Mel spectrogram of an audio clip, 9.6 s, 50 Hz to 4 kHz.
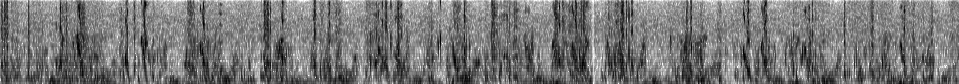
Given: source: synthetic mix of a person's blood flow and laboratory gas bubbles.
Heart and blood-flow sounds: Doppler ultrasound of blood flow; precordium
0.00-0.45 s: bubbles
0.52-1.06 s: bubbles
1.18-1.64 s: bubbles
1.82-2.24 s: bubbles
2.36-2.96 s: bubbles
3.07-3.46 s: bubbles
3.64-4.05 s: bubbles
4.19-4.72 s: bubbles
4.79-5.30 s: bubbles
5.50-5.92 s: bubbles
5.98-6.47 s: bubbles
6.67-7.07 s: bubbles
7.15-7.76 s: bubbles
7.82-8.30 s: bubbles
8.40-8.93 s: bubbles
8.98-9.38 s: bubbles
9.48-9.60 s: bubbles
From the record:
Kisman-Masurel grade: 342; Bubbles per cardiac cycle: rolling drumbeat, 9 or more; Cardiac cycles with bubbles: 100%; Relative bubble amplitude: moderate (0.250 to 0.450); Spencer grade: 3 (all of the cardiac periods contain showers or single bubble signals, but not dominating or overriding the cardiac motion signals); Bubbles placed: anywhere in the cardiac cycle

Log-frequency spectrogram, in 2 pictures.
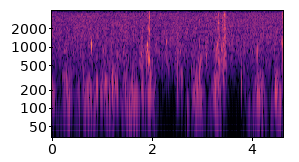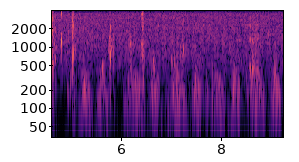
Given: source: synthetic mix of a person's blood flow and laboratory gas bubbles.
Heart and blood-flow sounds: Doppler ultrasound of blood flow; precordium
0.75-1.54 s: bubbles
1.73-2.03 s: bubbles
2.27-2.37 s: bubbles
2.44-2.64 s: bubbles
2.88-3.02 s: bubbles
3.06-3.13 s: bubbles
3.20-3.52 s: bubbles
3.76-3.91 s: bubbles
4.04-4.21 s: bubbles
4.58-4.72 s: bubbles
4.76-5.12 s: bubbles
5.60-5.90 s: bubbles
6.13-6.22 s: bubbles
6.39-6.50 s: bubbles
6.67-6.74 s: bubbles
6.96-7.29 s: bubbles
8.55-8.77 s: bubbles
From the record:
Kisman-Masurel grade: 243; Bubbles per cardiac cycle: several, 3 to 8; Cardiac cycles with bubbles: 100%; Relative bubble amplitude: loud (0.450 to 0.775); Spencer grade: 3 (all of the cardiac periods contain showers or single bubble signals, but not dominating or overriding the cardiac motion signals); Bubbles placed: anywhere in the cardiac cycle

